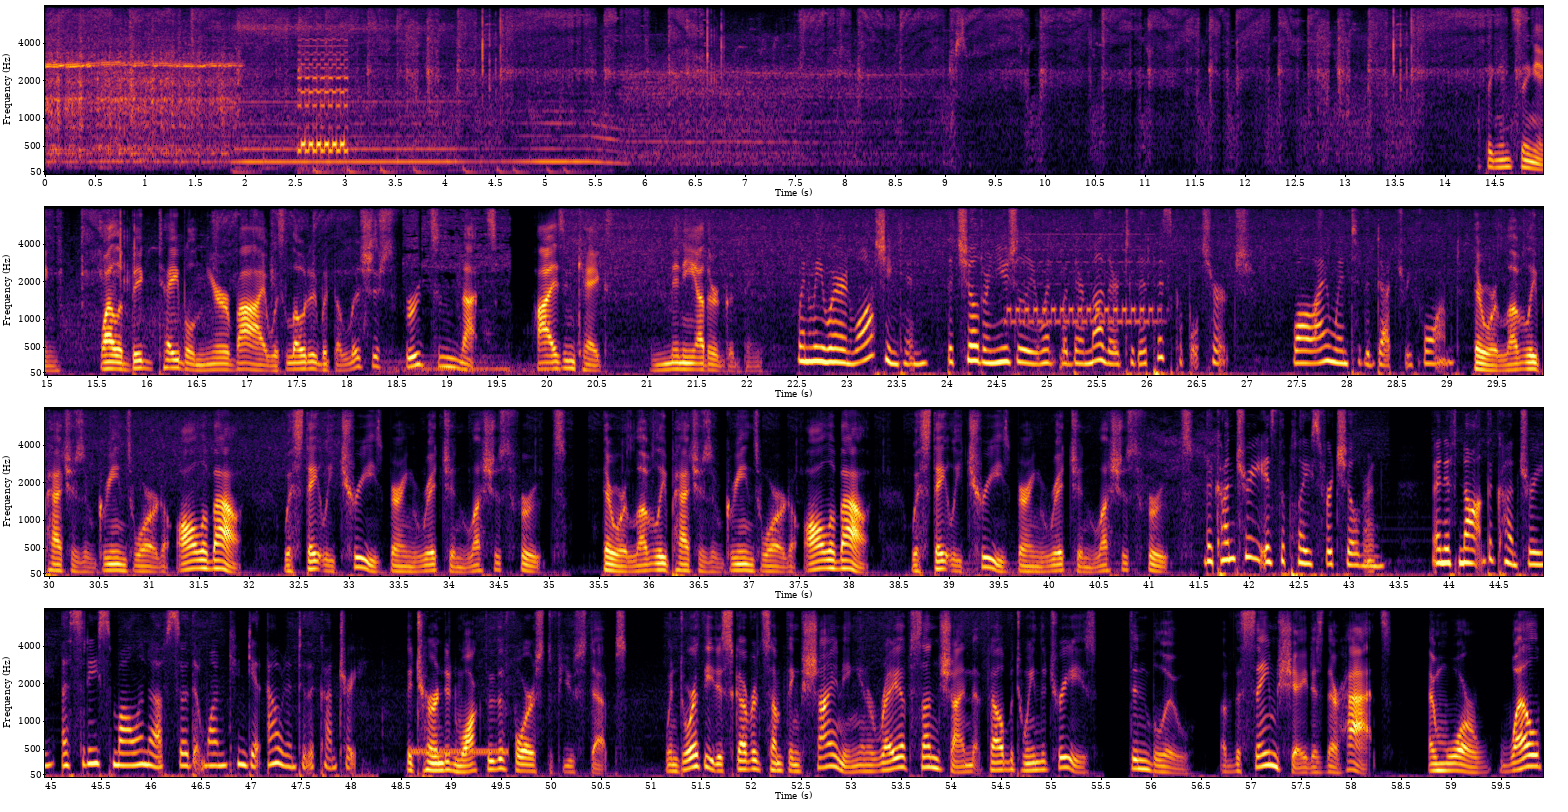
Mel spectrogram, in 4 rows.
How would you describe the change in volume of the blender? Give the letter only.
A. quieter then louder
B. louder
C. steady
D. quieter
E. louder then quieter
D.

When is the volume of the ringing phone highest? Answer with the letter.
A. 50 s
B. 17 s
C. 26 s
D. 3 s
D.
